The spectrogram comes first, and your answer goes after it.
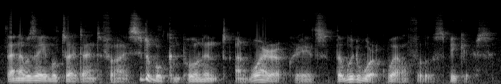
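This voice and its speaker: Very deep, gravelly male presenter. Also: expressive, fast talker, a little mellow, highs cut off. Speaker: host of a hi-fi upgrade video channel. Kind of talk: informal explainer to camera.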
